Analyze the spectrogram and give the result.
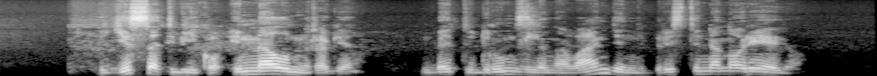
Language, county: Lithuanian, Klaipėda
